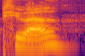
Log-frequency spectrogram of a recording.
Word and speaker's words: Puel: Claude Puel. There you go. I figured it rhymed. Yeah. I figured it rhymed with fuel.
